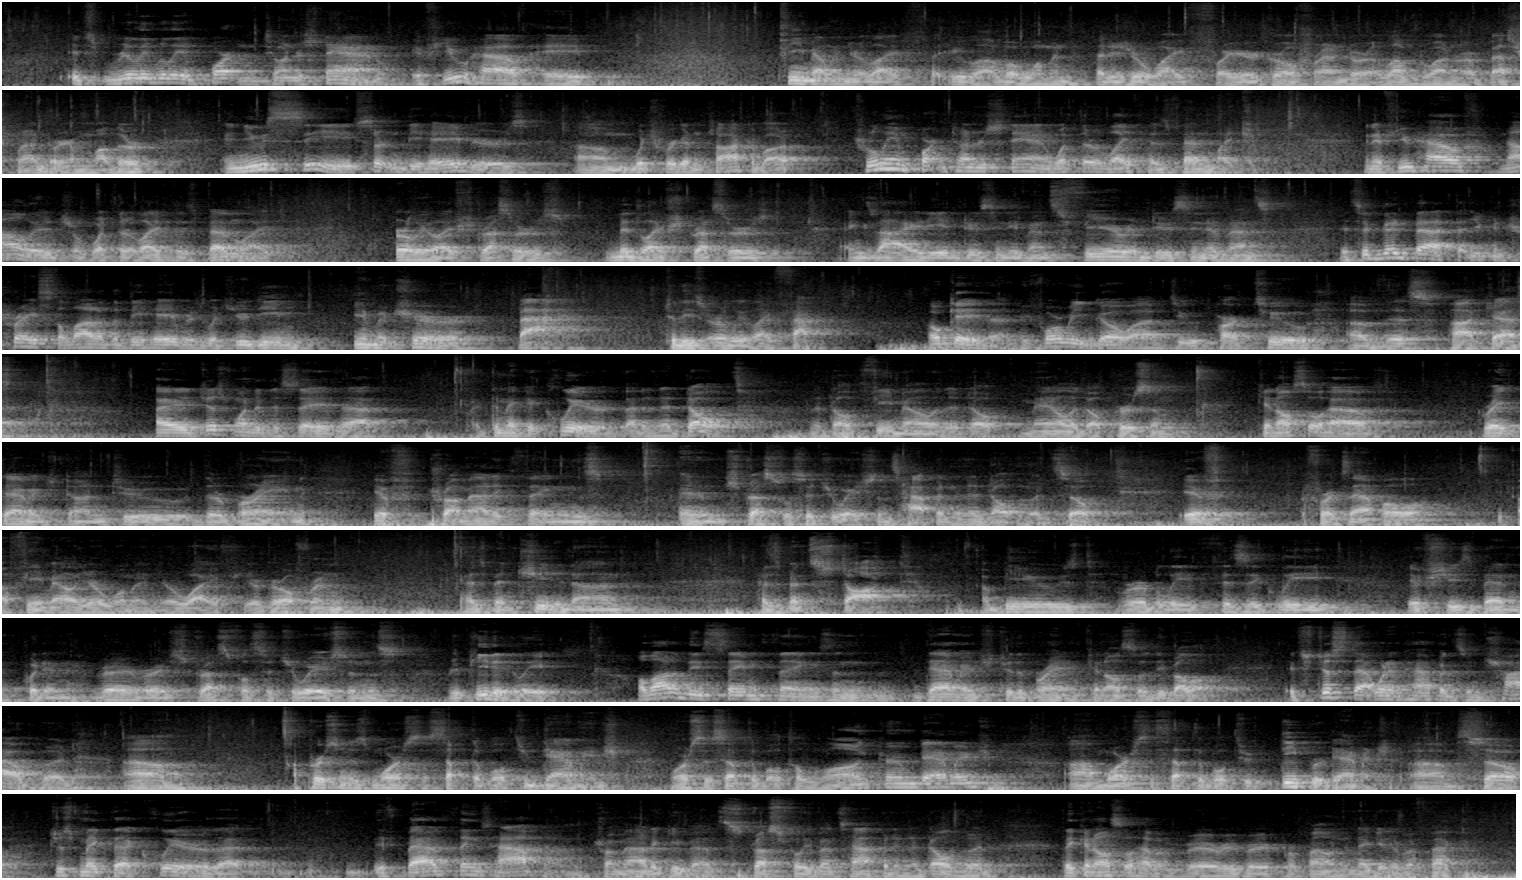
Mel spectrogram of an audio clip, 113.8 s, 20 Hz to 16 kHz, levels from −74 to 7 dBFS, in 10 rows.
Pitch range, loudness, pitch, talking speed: 75-90 Hz, -17 LUFS, 80 Hz, 135 wpm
